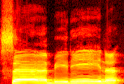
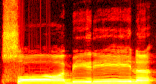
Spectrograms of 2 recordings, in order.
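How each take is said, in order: First: The first s sound is thin and light. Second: The first s sound is thick and heavy. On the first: The speaker calls it wrong. "अगर हमने सौद को बारीक पढ़ दिया ... तो ये गलत हो जाएगा" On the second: The speaker calls it right. "हमने सौद को पुर पढ़ा है, मोटा पढ़ा है"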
